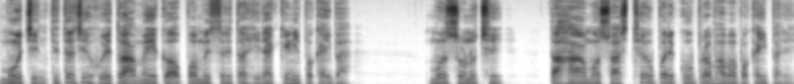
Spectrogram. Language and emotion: Odia, fearful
